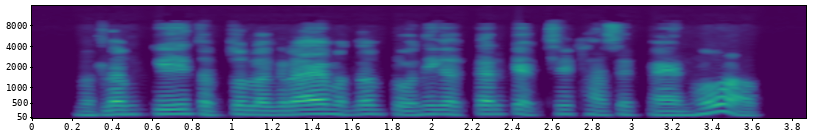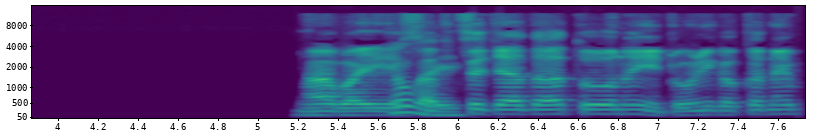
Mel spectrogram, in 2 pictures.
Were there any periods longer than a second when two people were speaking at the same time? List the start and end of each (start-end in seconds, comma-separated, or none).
none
